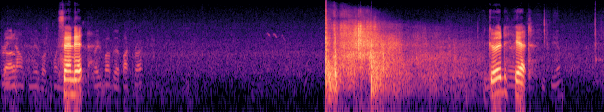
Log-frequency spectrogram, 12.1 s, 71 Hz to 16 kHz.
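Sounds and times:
rifle shot echoing: 0:06.5 - 0:09.8.

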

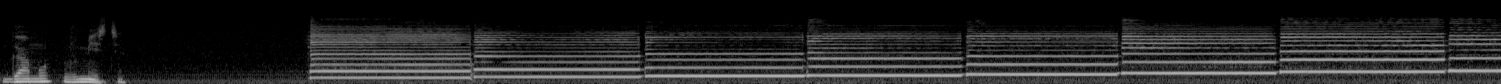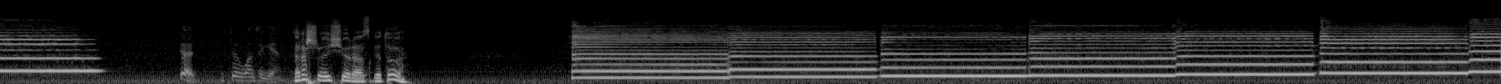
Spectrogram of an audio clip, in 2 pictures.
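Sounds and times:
saxophone playing a scale: 0:03.0 - 0:16.2, 0:20.7 - 0:30.0.

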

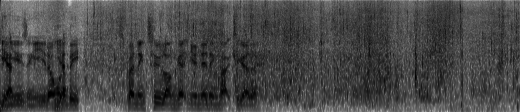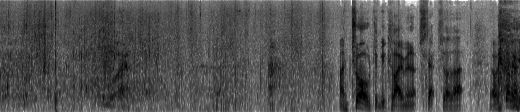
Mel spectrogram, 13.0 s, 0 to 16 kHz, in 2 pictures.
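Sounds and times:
water splashing and sloshing: 0:00.6 - 0:10.7.

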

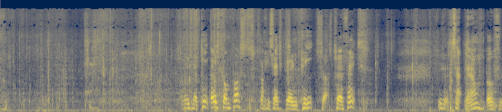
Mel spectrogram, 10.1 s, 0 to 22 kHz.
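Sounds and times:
compost rustling into plastic pot: 0:00.0 - 0:10.0.

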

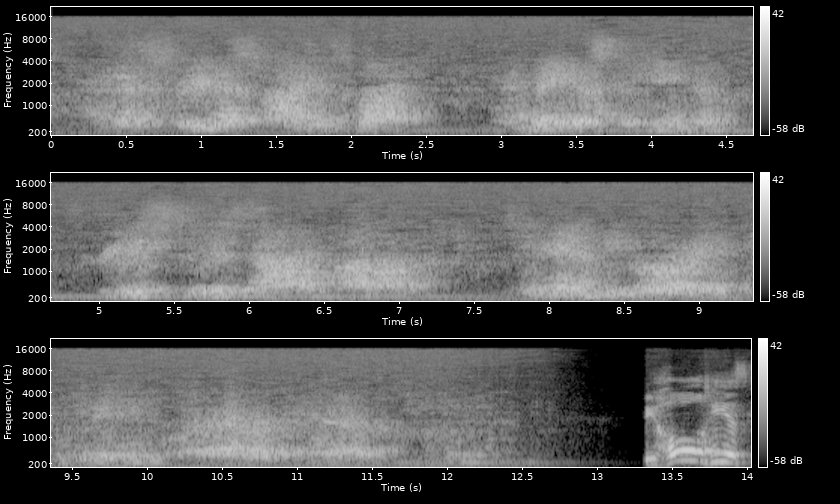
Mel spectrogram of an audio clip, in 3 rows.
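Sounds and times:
steady low hum: 0:00.0 - 0:13.0
many voices speaking in unison: 0:00.2 - 0:12.4.

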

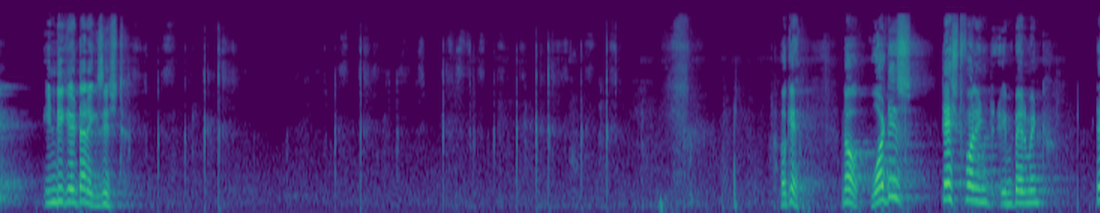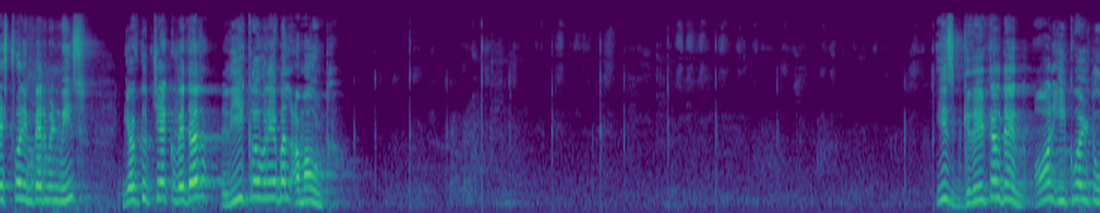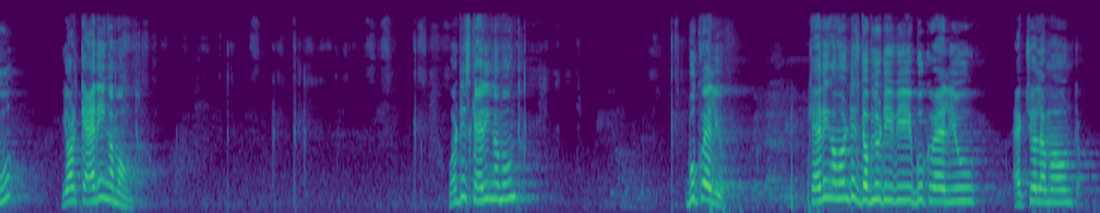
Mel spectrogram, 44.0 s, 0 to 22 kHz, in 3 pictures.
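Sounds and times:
chalk writing on chalkboard: 0:00.6 - 0:11.2, 0:11.8 - 0:42.0.

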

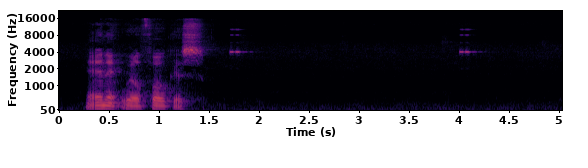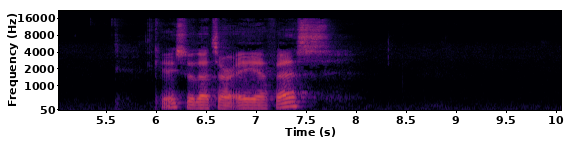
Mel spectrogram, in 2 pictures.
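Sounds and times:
high electronic camera beep: 0:04.0 - 0:04.3.

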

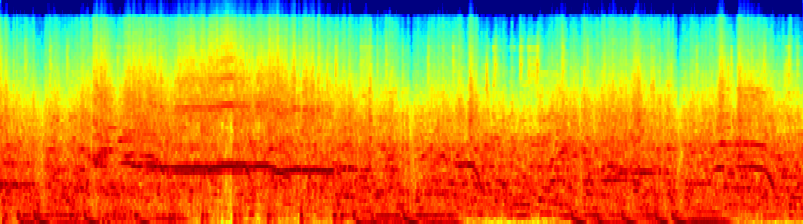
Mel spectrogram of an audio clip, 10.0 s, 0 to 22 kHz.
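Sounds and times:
crowd cheering and shouting: 0:00.0 - 0:10.0
loud music with deep bass: 0:00.0 - 0:10.0.

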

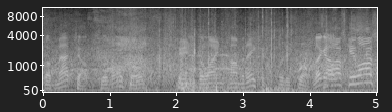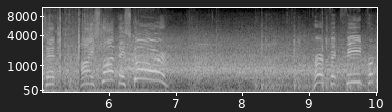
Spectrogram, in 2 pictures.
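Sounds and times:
arena crowd hubbub: 0:00.0 - 0:10.0.

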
